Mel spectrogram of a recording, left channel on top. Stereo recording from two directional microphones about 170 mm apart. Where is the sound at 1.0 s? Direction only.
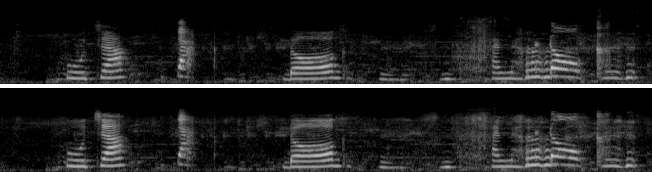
20° right (ahead or behind).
